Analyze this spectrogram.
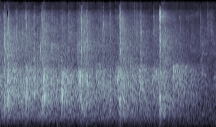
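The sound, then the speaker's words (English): A conference audience applauds steadily, many hands clapping in a dense, continuous patter that stays fairly loud before tapering slightly toward the end. No one speaks. “They deserve a round of applause by the audience.”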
